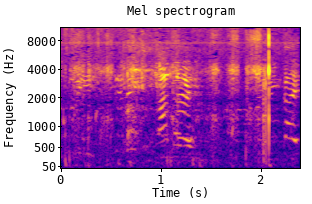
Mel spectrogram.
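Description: Faint, high-pitched voices of people in a swimming pool, with light water splashing.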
